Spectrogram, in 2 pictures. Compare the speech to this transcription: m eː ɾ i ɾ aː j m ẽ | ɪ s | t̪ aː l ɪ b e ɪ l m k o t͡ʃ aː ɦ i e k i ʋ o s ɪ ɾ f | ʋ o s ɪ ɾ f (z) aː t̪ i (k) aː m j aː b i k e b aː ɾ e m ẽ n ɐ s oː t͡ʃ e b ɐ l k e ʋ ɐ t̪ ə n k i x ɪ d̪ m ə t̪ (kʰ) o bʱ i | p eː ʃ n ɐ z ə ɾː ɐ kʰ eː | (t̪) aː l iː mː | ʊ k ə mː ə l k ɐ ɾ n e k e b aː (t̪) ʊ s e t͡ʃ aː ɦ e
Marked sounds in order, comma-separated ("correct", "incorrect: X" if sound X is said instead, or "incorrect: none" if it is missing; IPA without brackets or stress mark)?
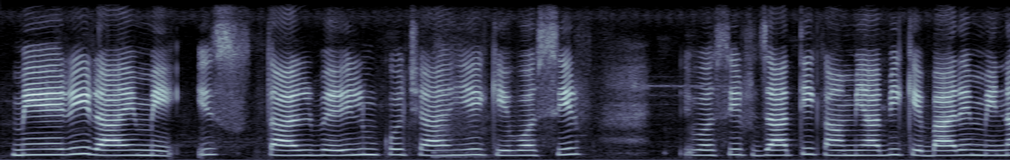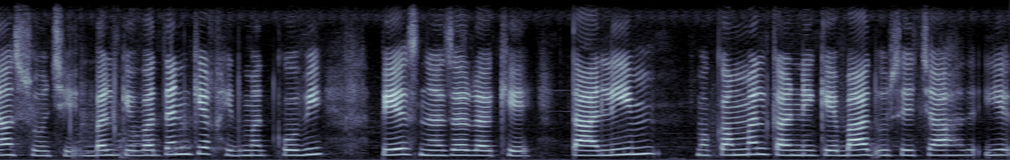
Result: correct, correct, incorrect: k, correct, incorrect: d̪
